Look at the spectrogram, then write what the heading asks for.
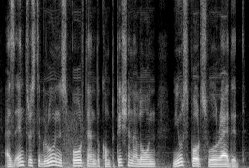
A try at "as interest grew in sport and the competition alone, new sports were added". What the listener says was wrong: Okay, now you got to work on the tone there. So let's look at that sentence. So over time, as interest grew in sport and competition alone, new sports were added.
